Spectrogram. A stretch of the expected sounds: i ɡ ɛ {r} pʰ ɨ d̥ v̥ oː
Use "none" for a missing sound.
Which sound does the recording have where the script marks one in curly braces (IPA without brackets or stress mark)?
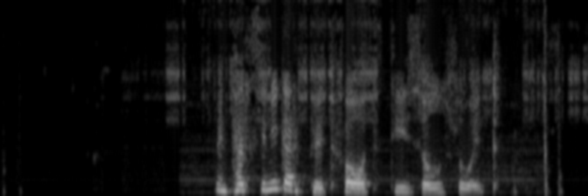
r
